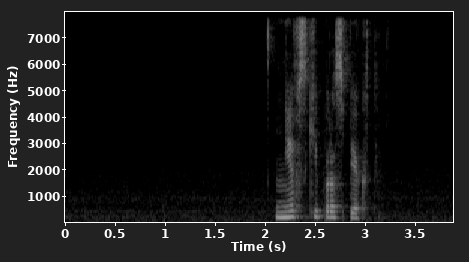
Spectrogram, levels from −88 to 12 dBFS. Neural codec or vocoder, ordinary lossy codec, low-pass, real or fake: none; none; none; real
